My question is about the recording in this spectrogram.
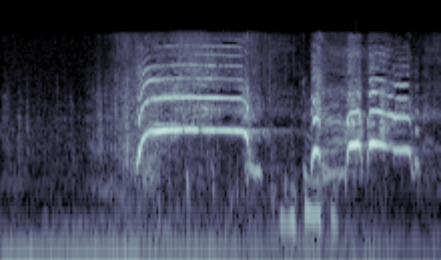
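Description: A woman screaming as a bucket of ice water is dumped over her head: one long high-pitched scream starting about a second in, then a few short shrieks near the end.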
